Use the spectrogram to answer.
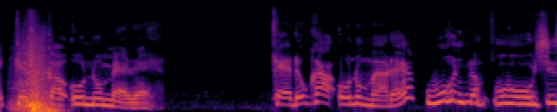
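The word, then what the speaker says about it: Kedu ka unu mere: Let's start with, you say, Keduka unumere.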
